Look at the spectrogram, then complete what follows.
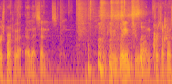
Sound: laugh

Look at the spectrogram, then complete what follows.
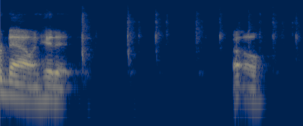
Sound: clicking keyboard

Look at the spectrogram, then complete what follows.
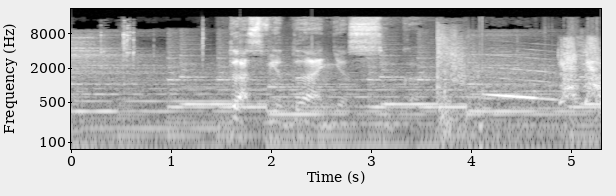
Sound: in Russian

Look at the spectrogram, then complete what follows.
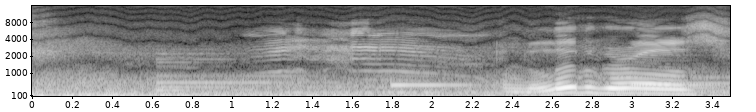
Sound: baby crying

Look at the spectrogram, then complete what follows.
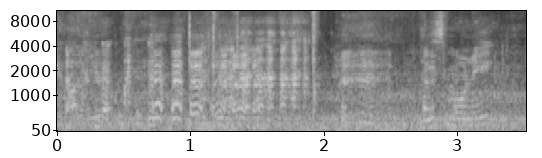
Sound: laughes

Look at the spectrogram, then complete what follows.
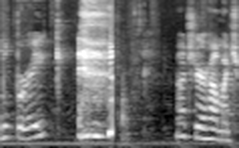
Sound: laughs

